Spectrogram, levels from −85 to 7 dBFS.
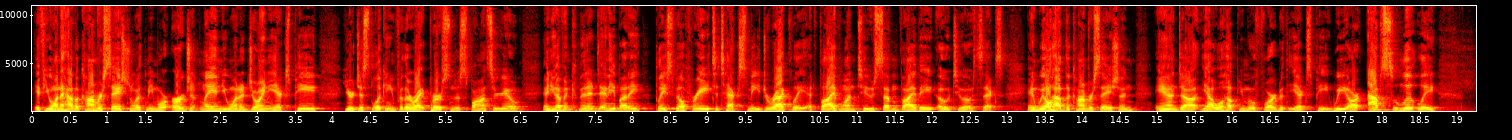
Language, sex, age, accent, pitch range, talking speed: English, male, 40-59, American, 145-170 Hz, 185 wpm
